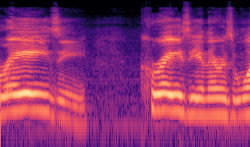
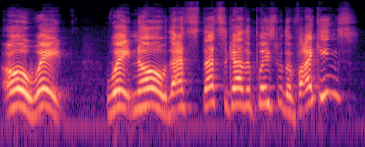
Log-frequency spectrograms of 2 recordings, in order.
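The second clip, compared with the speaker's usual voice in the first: mock shock, pitched up into a question; dawning realisation; 6 semitones higher than usual. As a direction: act out suddenly putting it together. Retold moment of stunned realisation.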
